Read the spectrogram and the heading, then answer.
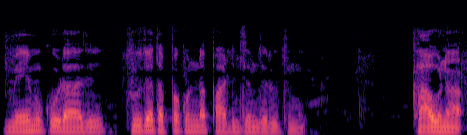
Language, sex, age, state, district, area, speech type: Telugu, male, 18-30, Telangana, Yadadri Bhuvanagiri, urban, spontaneous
